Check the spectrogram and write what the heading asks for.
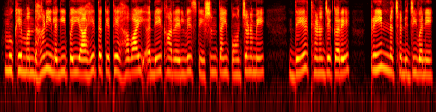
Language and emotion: Sindhi, fearful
